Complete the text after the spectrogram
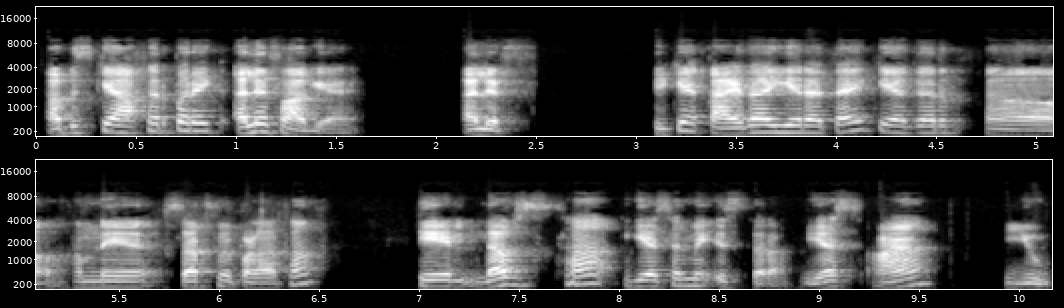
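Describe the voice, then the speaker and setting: Higher-voiced man teaching a grammar lesson. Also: expressive, measured pace, fairly bright tone, lo-fi sound. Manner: asks questions and answers them himself, repeats terms, says "okay" often. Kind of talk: grammar lecture.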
